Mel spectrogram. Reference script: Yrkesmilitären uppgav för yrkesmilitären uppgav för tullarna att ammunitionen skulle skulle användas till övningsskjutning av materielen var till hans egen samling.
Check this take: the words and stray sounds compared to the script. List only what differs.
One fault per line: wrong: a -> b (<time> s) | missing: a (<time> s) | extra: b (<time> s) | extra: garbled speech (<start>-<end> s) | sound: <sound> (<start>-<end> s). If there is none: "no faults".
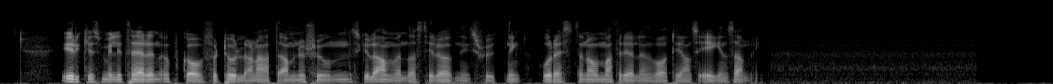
missing: yrkesmilitären uppgav för (2.2 s)
missing: skulle (3.8 s)
extra: och resten (5.4 s)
